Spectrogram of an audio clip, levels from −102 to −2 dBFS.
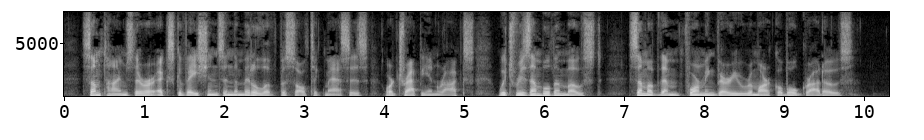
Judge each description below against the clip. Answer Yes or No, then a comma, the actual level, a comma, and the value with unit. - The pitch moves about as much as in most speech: Yes, average, 4.5 semitones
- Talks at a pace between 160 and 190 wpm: No, average, 145 wpm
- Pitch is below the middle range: Yes, low, 115 Hz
